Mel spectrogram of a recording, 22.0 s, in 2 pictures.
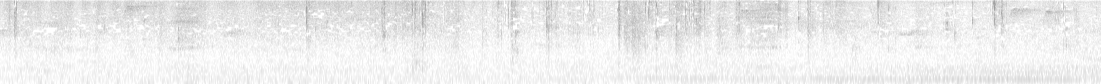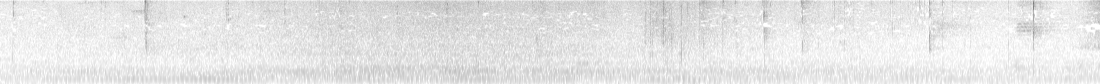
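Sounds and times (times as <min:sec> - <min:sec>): chewing and crunching food: 0:02.6 - 0:22.0.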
